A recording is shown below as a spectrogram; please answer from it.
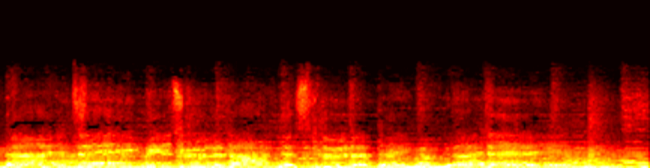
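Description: A live pop band with keyboards and drums plays a steady beat while several voices sing over it.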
